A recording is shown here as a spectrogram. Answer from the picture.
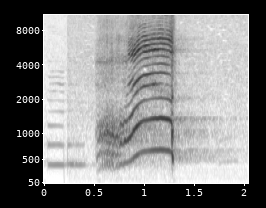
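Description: A faint short tone, then a single cat-like meow that rises in pitch for under a second and cuts off sharply.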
